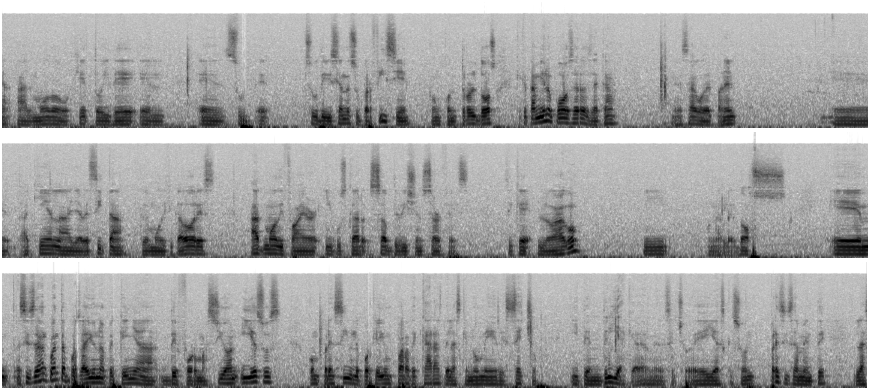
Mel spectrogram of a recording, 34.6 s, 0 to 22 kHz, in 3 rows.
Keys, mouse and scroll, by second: 3.0 shift+middle click, 3.1 shift+scroll up 2, 3.4-4.5 shift+middle drag, 7.5 click, 8.9 n, 10.1 click, 11.3 click, 14.7 click, 18.5 click, 20.7 click, 21.7-23.2 middle drag, 23.5-25.4 middle drag, 25.8-26.8 middle drag, 26.8-27.2 scroll up 2, 27.6 shift+middle click, 28.3-29.1 shift+scroll up 1, 29.6 middle click, 30.2 Tab, 30.8-31.1 scroll up 1, 31.4-32.2 shift+middle drag, 32.8-33.8 middle drag, 34.3 right click.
